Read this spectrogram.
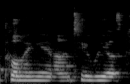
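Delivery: ordinary talk, nothing marked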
